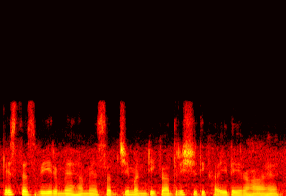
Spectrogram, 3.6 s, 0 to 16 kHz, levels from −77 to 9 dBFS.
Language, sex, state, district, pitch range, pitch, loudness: Hindi, male, Uttar Pradesh, Lalitpur, 115-130 Hz, 125 Hz, -17 LUFS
